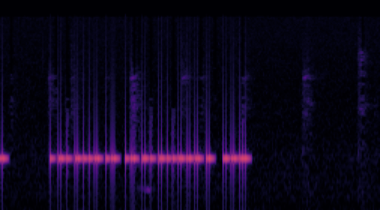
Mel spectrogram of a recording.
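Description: A game's text beeps rapidly as dialogue types out.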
